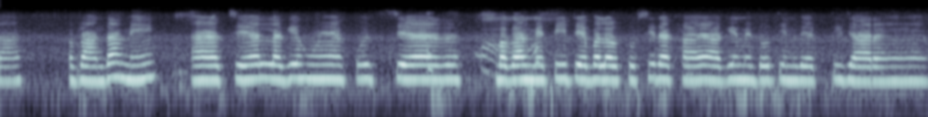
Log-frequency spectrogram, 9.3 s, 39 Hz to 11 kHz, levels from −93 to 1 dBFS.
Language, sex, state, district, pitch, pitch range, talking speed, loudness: Hindi, female, Chhattisgarh, Raipur, 235 Hz, 230-245 Hz, 170 wpm, -17 LUFS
